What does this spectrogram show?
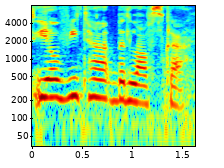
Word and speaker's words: Jowita Bydlowska: It's Jowita Bydlowska.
